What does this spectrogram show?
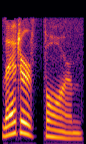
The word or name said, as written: letterform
